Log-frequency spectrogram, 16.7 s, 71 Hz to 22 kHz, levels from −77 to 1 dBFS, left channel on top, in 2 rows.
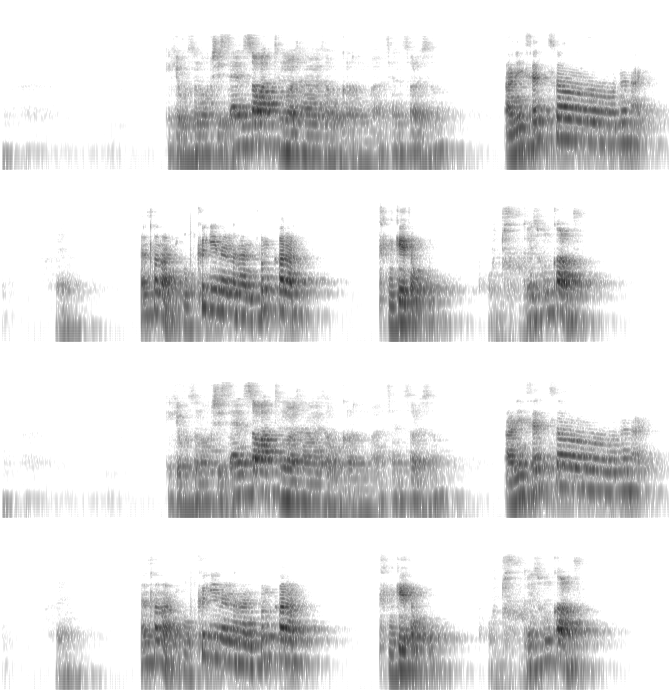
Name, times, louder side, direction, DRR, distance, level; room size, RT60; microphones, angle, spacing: voice 1, 2.0-5.3 9.0-9.1 14.4-15.6, equal, 65° left, -2 dB, 3.2 m, -28 dB
voice 2, 6.3-8.0 10.1-12.0 13.1-13.6, left 1 dB, 80° left, 5 dB, 1.1 m, -25 dB
8.8 x 6.6 x 2.6 m, 0.72 s
head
